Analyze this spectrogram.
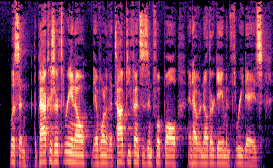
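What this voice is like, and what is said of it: Hoarse, strained voice. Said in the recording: “I'm losing my voice. I was at the game.”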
